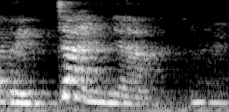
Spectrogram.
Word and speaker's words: Regina: Ella es Regina, mi nueva asistente. Se pronuncia Rechaña. Ahí usted se llamó mi madre, Vallaina. Hola. ¡Hola! Germayo, Rechaña.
